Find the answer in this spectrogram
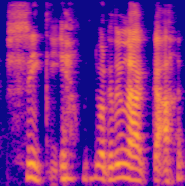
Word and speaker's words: Ssiki: van en dos lados que por cierto se pronuncia siki lo que tengo una caja que todo el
